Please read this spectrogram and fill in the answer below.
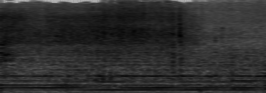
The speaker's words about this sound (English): All new traps. Not bad, huh? But they got wax all over them. So we pour it off.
